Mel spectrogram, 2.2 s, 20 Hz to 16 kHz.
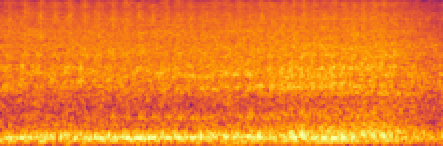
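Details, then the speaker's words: Motorcycle at 72°F, choke off, carb sync vacuum hoses capped again after demonstrating a vacuum leak: steady, even idle with a smooth, consistent beat and no hunting or surging; running healthy. "if I cover up those hoses again hoses are covered choke is off ignition on starts right back up and runs fine"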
